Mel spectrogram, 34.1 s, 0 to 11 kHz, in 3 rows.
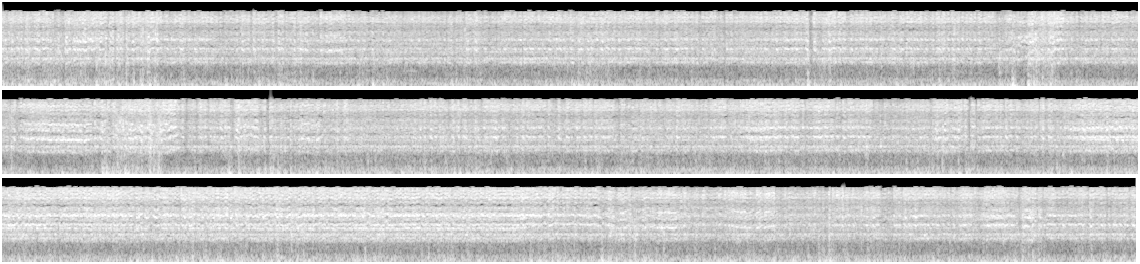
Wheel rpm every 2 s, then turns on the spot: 230, 230, 230, 230, 230, 230, 220, 230, 230, 230, 230, 210, 210, 220, 220, 230, 230.
none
